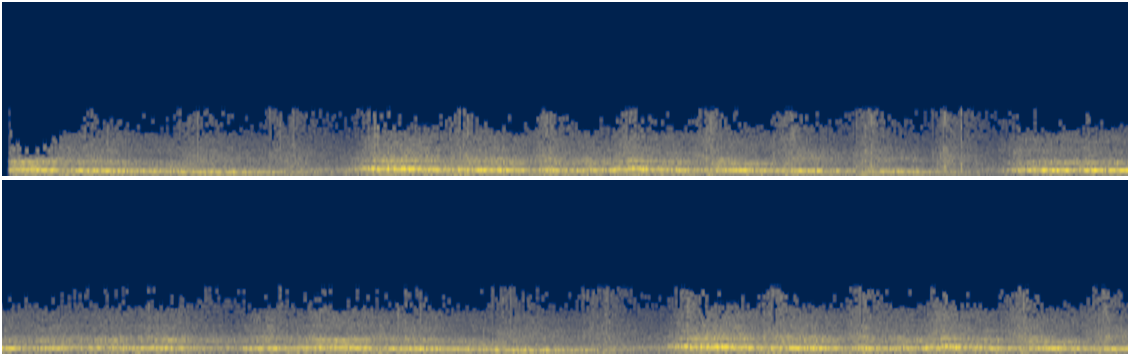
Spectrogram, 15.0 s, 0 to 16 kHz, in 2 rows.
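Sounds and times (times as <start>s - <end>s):
football crowd chanting in Northern Ireland: 0.0s - 15.0s.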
